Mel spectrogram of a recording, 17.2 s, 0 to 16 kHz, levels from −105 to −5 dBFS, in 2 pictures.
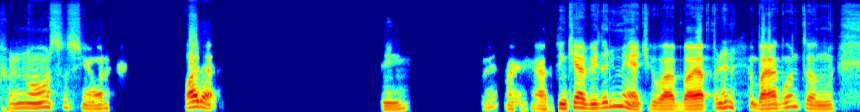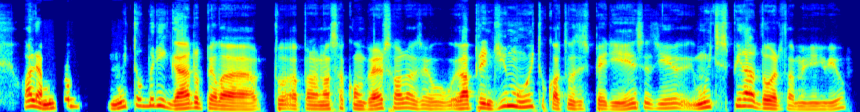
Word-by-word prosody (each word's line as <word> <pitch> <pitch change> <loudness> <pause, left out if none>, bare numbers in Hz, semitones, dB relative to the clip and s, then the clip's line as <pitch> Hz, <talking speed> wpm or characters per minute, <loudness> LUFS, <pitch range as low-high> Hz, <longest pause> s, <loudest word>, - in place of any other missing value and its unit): falei: 140 +1 -6
"Nossa 155 +2 -1
senhora". 125 -4 -5 0.8
Olha - - +5 1.7
Sim. 105 +6 -4 0.7
Né, - - -15
mas 110 -3 -11
é 115 - -8
assim 115 +5 0
que 135 +5 +1
é - - +7
a 155 - +6
vida 140 +4 0
de 195 - -2
médico. 115 - -1
Vai, 110 0 +4
vai 110 +1 +5
apren 150 +7 0
vai 120 0 +3
aguentando, 135 -6 -2
né. 125 - -8 0.5
Olha 195 +1 +5
muito 140 +3 +3
o 195 -2 -7 0.2
muito 175 - -1
obrigado 160 - +3
pela 110 -6 +3
tua 130 -3 -2
pela 120 0 -2
nossa 120 +1 -1
conversa. 125 +4 0
Olhas 145 -4 -1
eu 115 -2 -5
eu 130 - +4
aprendi 135 - +2
muito 195 -3 +1
com - - -2
a - - +1
tuas 125 -3 -4
experiências 120 +5 -4
e 140 +1 -3 0.2
muito 160 +7 +1
inspirador 160 - +2
também, 105 -2 -6
viu. 120 +10 -6
130 Hz, 155 wpm, -22 LUFS, 115-155 Hz, 1.7 s, é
